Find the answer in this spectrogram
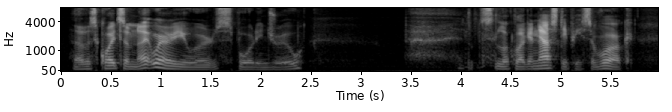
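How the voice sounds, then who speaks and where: Using a put-on character voice, a man speaks at a moderate pace with long, frequent pauses. His voice is raspy and medium in pitch. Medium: machinima. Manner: calm, measured and fatherly.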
